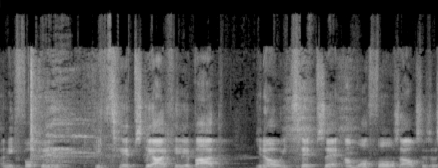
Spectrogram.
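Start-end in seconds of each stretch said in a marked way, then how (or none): none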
